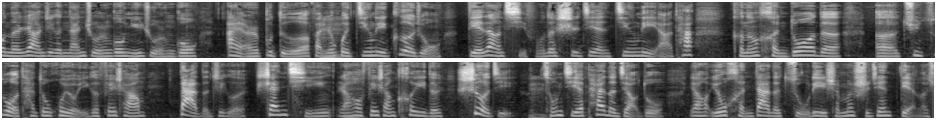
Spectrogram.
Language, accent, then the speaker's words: Chinese; Beijing, China; 比如说我啊，我是北京人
